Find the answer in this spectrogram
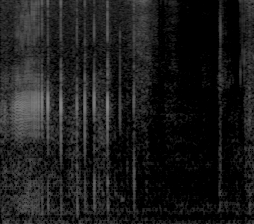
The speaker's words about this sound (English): John shifted, clothes rustled, leather creaked, plastic groaned.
